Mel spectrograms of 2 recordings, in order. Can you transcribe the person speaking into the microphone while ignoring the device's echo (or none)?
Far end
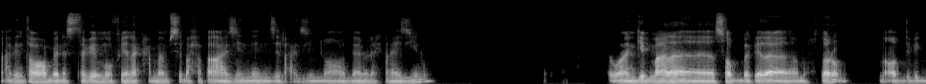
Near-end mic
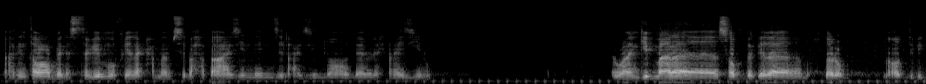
none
